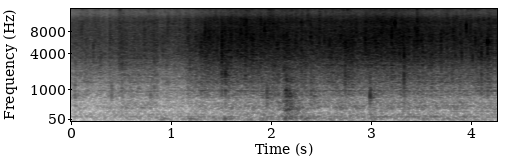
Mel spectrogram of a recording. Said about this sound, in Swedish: And I'll add the garlic. Dags för vitlöken som bara ska fräsas en kort stund innan tomatpurén åker i. And it cooks quickly.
